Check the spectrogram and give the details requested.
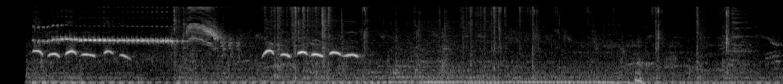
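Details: Common iora of the sirtu fighter type singing short, looping, slurred whistles, a run of five quick notes, then a pause and a second similar run. Steady low hum and scattered clicks fill the background.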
